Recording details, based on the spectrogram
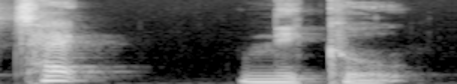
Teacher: I just realized the K almost disappears. It's not technical, it's technical.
